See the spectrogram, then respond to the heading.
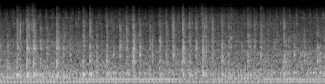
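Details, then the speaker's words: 1984 Porsche 944 running again after about 4 years, idling roughly and dying when the gas is pushed, with a loud metallic rattle up front around the timing chain area after recent work there; something loose, exact cause unknown. "That horrible racket you hear is coming from underneath what I just did. You can kind of feel it right up in the timing chain area. So something's loose."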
